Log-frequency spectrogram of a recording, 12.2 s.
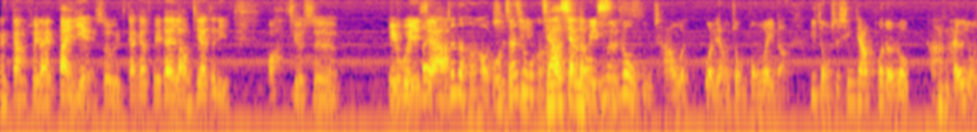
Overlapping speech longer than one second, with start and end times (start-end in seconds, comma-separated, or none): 6.2-7.7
